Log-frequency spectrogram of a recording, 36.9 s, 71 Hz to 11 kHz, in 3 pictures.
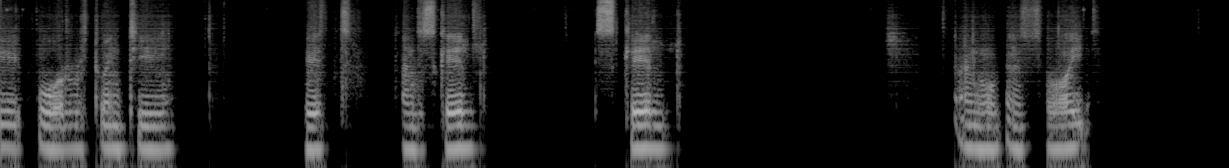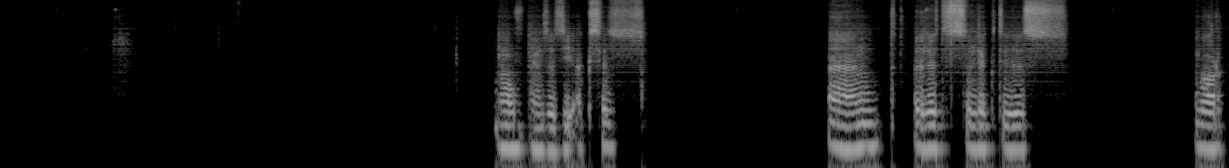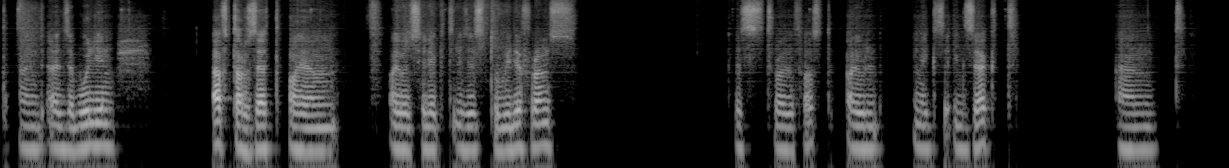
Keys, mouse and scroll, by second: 2.0 middle click, 2.6 click, 4.3-4.8 drag, 4.8-5.3 scroll up 2, 5.3 alt+shift+middle drag, 5.7 ctrl+alt+middle drag, 6.2 s, 8.7-9.7 drag, 9.7 y, 10.8 click, 11.2 s, 12.8 click, 13.1 scroll down 1, 13.4-14.0 alt+middle drag, 14.3 scroll up 2, 14.9-16.2 alt+middle drag, 16.8 g, 17.2 z, 19.6-21.3 alt+middle drag, 21.5 click, 23.4-23.8 drag, 24.2 ctrl+s, 24.8-25.8 drag, 27.6 click, 28.5 click, 31.9-34.8 drag.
